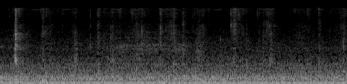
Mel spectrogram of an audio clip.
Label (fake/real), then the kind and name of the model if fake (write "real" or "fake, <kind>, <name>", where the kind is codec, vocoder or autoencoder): real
